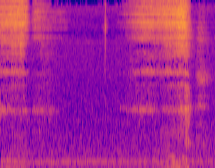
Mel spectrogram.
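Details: A mother snoring, described as sounding like a woodpecker: low, continuous snoring breaths with a rough rattle, ending in a sharper snort; ordinary adult snoring.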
